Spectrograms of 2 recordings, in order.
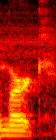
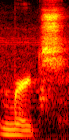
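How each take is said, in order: First: The name ends with a k sound. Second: The name ends with a ch sound. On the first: The speaker calls it wrong. "I'm used to like the ch being a k sound" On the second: The speaker calls it right. "I think it's pronounced merch"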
